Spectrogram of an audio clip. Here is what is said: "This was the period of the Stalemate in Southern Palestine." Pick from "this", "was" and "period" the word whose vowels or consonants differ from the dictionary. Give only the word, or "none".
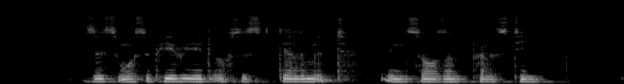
none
